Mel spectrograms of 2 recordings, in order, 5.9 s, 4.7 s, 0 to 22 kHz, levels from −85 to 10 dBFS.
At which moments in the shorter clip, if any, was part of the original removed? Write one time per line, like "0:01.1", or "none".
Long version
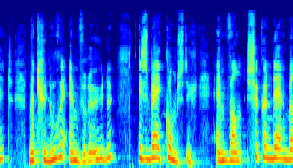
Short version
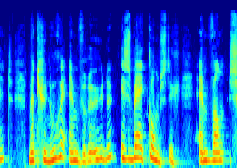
0:02.3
